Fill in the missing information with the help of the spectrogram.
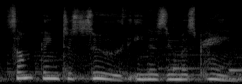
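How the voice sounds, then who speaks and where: Woman voicing a fading goddess, high-pitched, tender, measured, solemn video game drama, music behind. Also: big-room sound, close to an everyday voice. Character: gentle, selfless divine woman, fading spirit saying farewell.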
